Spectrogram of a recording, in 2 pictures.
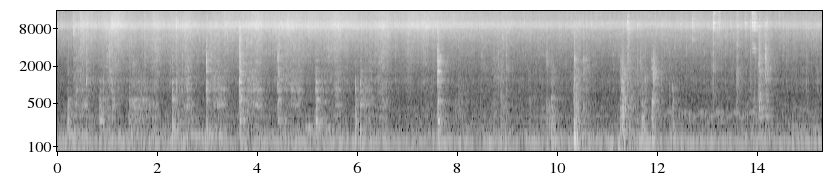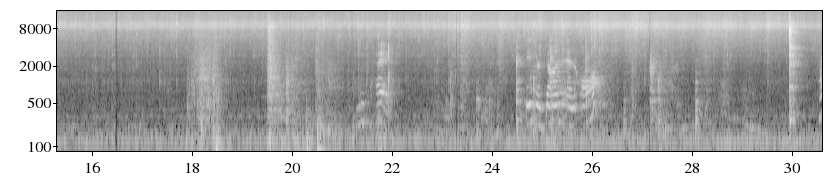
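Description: Sliced link sausage sizzling in a cast-iron skillet with a steady high hiss, while a spatula stirs it, knocking and scraping against the pan.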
